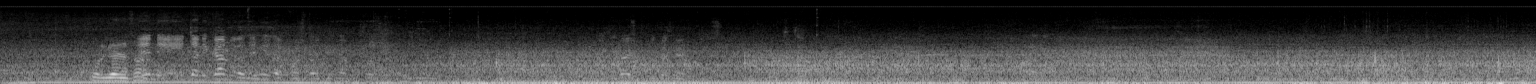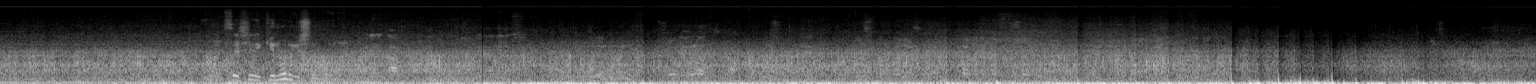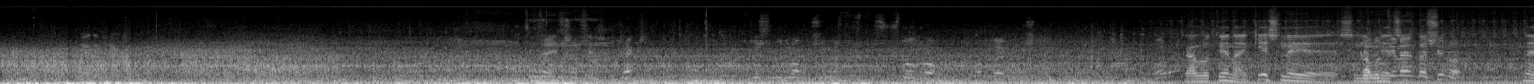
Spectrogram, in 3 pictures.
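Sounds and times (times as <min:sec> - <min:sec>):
car engine and road rumble: 0:00.0 - 0:46.0.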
